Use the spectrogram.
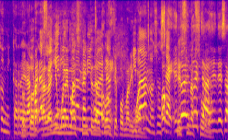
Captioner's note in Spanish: Hablan al unísono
